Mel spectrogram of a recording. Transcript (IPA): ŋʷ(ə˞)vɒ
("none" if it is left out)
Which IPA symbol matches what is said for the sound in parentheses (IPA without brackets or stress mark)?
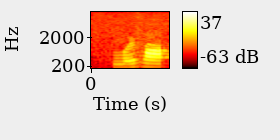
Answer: ə˞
